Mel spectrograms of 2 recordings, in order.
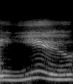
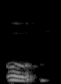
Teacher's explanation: in English when you say you your lips are a little bit flatter but in Spanish your lips should be very rounded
